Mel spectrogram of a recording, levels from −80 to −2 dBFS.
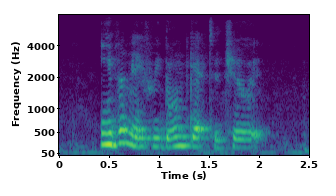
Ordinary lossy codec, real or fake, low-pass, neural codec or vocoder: none; fake; none; codec, 16 kHz, 4 kbps, FreqCodec, smaller model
